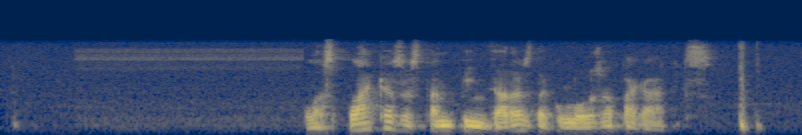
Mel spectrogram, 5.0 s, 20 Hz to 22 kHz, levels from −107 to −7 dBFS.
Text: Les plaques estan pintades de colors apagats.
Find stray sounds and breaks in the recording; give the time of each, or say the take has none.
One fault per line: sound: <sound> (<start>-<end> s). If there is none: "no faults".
no faults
